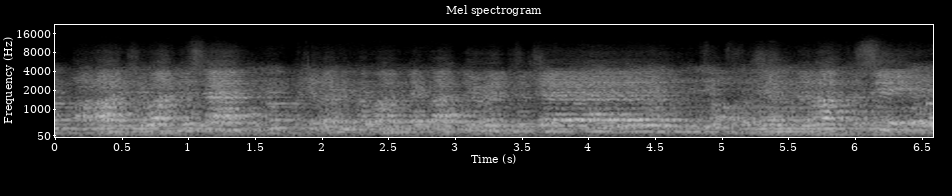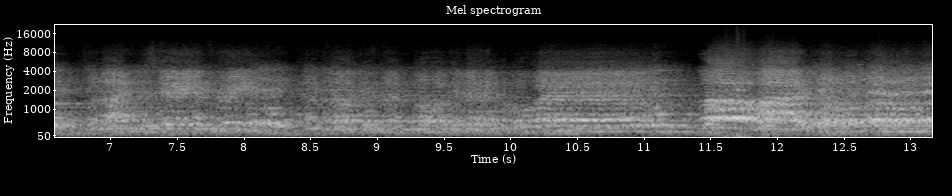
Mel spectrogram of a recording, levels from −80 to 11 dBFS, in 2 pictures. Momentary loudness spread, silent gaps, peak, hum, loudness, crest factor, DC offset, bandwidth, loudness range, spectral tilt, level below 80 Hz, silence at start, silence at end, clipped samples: 9 LU; none; -2 dBFS; none; -17 LUFS; 14 dB; under 0.1%; 12.5 kHz; 5 LU; -5 dB/octave; -48 dBFS; 0 s; 0 s; under 0.1%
